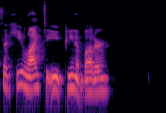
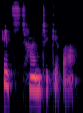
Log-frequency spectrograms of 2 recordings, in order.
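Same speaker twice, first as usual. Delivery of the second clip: softer, gentle and resigned; real soft voice; 2 semitones lower, 7 dB quieter than usual. A narrator's reading. Preacher gently telling his daughter to stop, softly. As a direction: let it down softly. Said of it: "in a real soft voice".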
